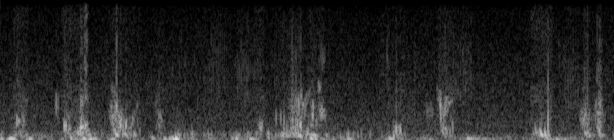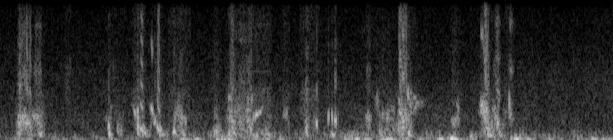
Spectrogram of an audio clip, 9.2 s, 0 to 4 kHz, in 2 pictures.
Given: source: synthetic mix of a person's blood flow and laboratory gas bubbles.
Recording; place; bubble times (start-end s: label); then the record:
Doppler ultrasound of blood flow; subclavian vein
0.09-0.22 s: bubbles
0.41-0.70 s: bubbles
0.80-1.06 s: bubbles
1.16-1.23 s: bubbles
1.91-1.99 s: bubbles
2.03-2.46 s: bubbles
2.94-3.03 s: bubbles
3.17-3.42 s: bubbles
3.98-4.16 s: bubbles
4.34-4.54 s: bubbles
4.72-4.96 s: bubbles
5.40-5.55 s: bubbles
5.58-6.04 s: bubbles
6.20-6.65 s: bubbles
6.72-6.79 s: bubbles
6.86-7.16 s: bubbles
7.34-7.80 s: bubbles
7.98-8.07 s: bubbles
8.15-8.47 s: bubbles
From the record:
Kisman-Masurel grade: 242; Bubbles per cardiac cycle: several, 3 to 8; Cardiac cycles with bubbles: 100%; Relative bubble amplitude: moderate (0.250 to 0.450); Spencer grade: 3 (all of the cardiac periods contain showers or single bubble signals, but not dominating or overriding the cardiac motion signals); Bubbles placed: anywhere in the cardiac cycle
